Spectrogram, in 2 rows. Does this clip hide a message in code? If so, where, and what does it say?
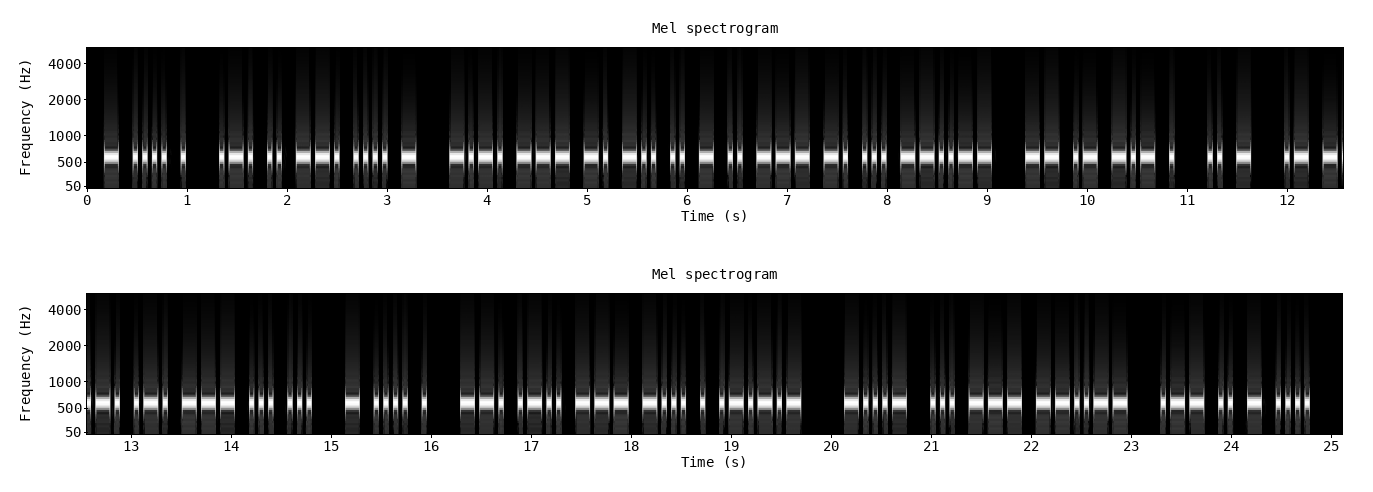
Yes: Morse code from 0.2 to 24.8 s, heard as a keyed tone, about 25 wpm, 600 Hz. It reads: THE RIGHT CONDITIONS, MAKE IT ACROSS THE GLOBE. <BT> SO, WITH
